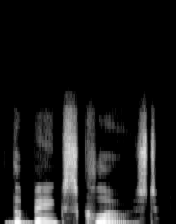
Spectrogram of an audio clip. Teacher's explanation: The NKS from banks links right up to the CL of closed, and suddenly you have a five-consonant chain, nkskla. Let's build this up.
